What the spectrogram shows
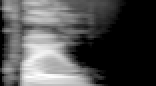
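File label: "quail", English; oxford api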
